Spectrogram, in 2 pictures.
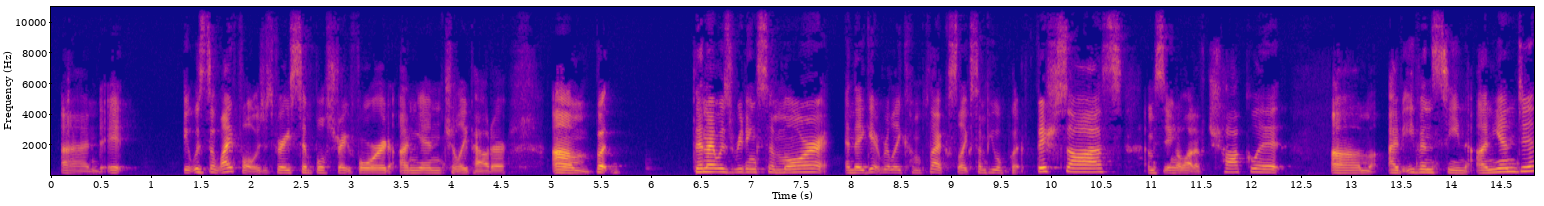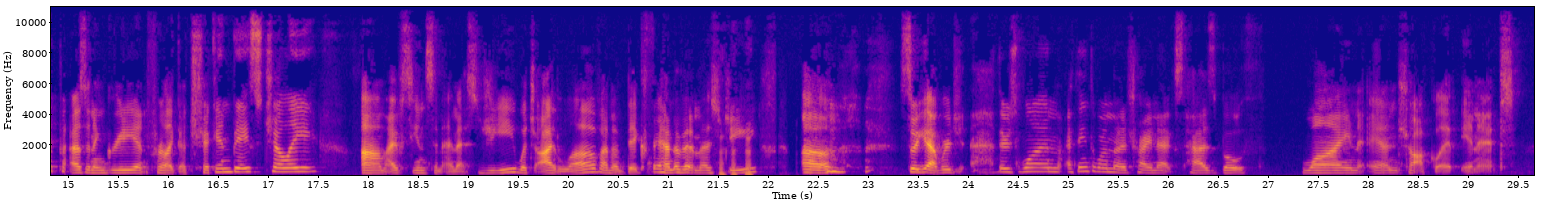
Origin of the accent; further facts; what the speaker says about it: Los Angeles, California, United States; also born or lived in Mississippi; I'm from Mississippi originally, and then I grew up in Los Angeles.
